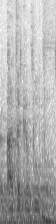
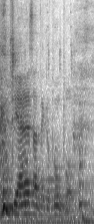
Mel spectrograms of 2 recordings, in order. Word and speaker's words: Antetokounmpo: Like Jokic or Antetokounmpo? Antetokounmpo. Giannis. Couldn't say his name. Say that again one more time. Giannis Antetokounmpo. Yo, that was good. Antetokounmpo.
